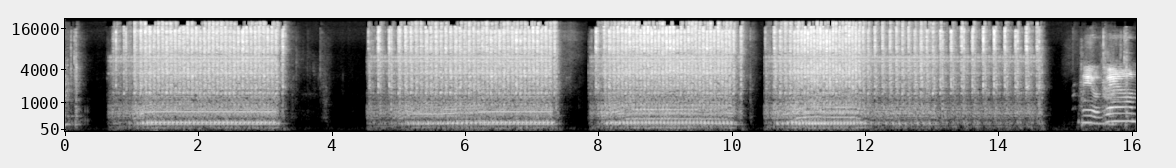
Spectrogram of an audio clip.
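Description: Sewing machine stitching vinyl in steady, rapid bursts, several runs of needle chatter separated by short pauses, close and clear, with a quick shift in sound at the very end.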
